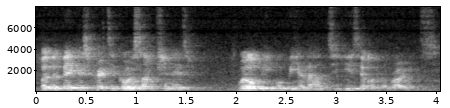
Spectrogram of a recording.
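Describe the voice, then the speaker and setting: A man leading a startup workshop, explaining principles in an informal, steady way with fillers. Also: medium pitch, fast, a little hiss or hum. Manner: steady, monotone delivery with filler words. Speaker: workshop instructor. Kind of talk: informal teaching talk. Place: large echoey room. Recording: echoey room from far off.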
